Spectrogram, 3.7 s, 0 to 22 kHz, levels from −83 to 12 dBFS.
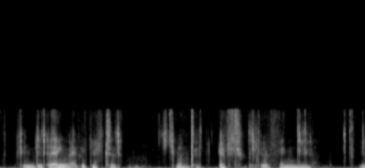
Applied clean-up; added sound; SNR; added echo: neural diffusion model UNIVERSE++.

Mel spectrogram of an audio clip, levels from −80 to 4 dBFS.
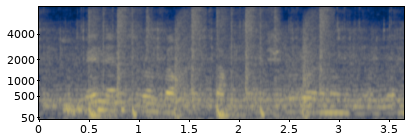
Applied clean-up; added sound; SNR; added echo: none; Scratching (performance technique) + Mechanical fan; 0 dB; none.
